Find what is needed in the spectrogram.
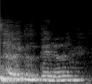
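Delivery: ordinary talk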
